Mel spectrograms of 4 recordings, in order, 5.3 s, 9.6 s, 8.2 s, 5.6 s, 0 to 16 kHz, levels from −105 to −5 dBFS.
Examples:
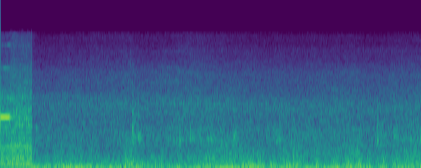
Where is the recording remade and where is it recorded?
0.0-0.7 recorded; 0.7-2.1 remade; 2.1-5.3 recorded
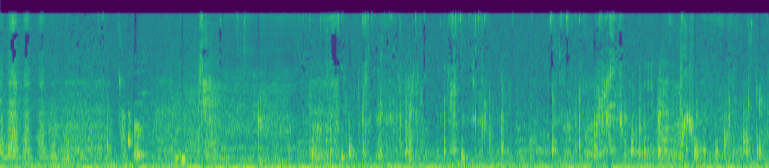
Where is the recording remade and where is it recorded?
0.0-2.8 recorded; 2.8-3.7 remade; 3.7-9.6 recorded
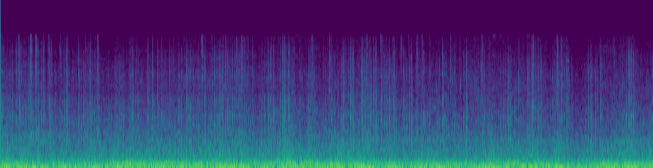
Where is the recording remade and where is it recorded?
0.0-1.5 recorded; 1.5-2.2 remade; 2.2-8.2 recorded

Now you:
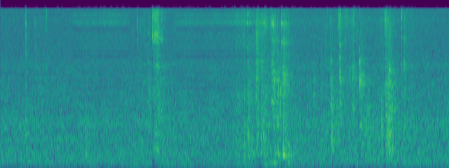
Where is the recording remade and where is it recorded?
0.0-0.9 recorded; 0.9-1.6 remade; 1.6-2.2 recorded; 2.2-3.3 remade; 3.3-5.6 recorded

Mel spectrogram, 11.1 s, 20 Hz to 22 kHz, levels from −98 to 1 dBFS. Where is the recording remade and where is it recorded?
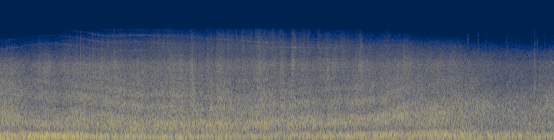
0.0-11.1 recorded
